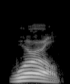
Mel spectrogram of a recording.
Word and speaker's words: world: But when we do a stop D, you can hear it. And if I go slow, you can hear it. World, world, world, whirl. I know it's really, really difficult. It's possible to cancel the D. Definitely, it happens. But what I would tell you as an ESL speaker, don't cancel the D. Stop it.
